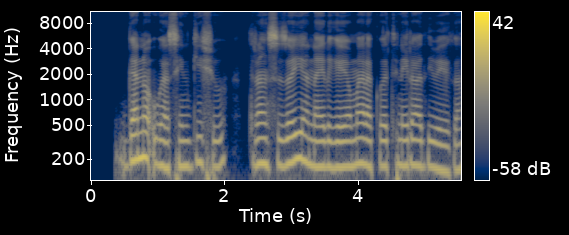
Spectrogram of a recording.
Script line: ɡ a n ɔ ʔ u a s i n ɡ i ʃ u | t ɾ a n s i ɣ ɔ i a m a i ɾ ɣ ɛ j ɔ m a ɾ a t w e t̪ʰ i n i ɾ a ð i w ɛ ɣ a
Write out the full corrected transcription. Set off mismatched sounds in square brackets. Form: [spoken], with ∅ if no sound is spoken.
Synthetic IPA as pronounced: ɡ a n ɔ ʔ u a s i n ɡ i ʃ u | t ɾ a n s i [z] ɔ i a [n] a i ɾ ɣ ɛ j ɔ m a ɾ a [k] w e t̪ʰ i n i ɾ a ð i w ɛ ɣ a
